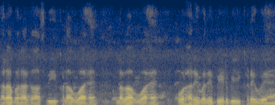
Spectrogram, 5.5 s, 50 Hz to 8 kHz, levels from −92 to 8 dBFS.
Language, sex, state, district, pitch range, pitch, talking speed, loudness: Hindi, male, Haryana, Rohtak, 120-125 Hz, 125 Hz, 195 wpm, -19 LUFS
